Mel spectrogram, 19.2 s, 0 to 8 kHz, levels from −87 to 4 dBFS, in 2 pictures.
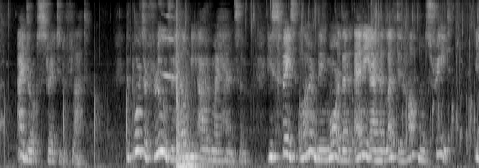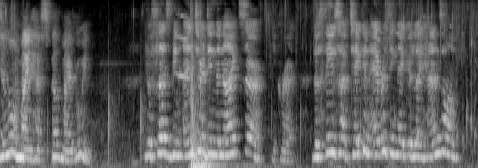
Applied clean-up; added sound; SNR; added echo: none; Walk, footsteps / Slam; 8 dB; reverberation time 0.3 s.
